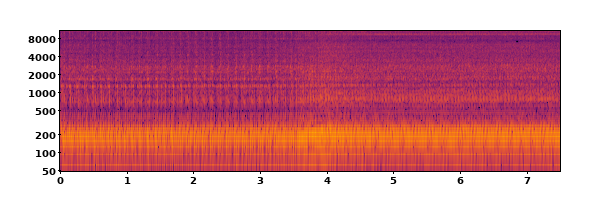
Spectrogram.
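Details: Brand-new Saito FG-73 R5 five-cylinder radial, fully upgraded with Morris Mini Motors hardware and exhaust ring, 32:1 mix, Biela 20x10 four-blade prop, 600–5500 rpm: smooth even drone lifting cleanly to higher pitch and holding without stumbles; healthy.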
